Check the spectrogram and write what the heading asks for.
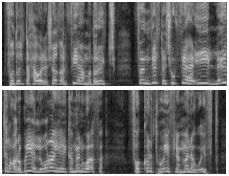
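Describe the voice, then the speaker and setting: A woman's voice: high-pitched, no room sound, natural voice. Scared henchman voiced by a woman, Egyptian accent, begging and swearing oaths, dry close mic. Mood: pleading. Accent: Egyptian Arabic. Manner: pleading, swearing oaths, rapid. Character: frightened male henchman pleading with his boss.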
